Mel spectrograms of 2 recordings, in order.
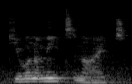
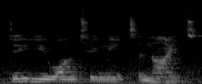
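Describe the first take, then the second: First: The small words are said in weak forms. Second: The small words are said in full forms. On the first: "with these weak forms" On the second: "with no intonation and no stress"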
